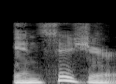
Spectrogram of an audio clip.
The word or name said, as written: incisure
